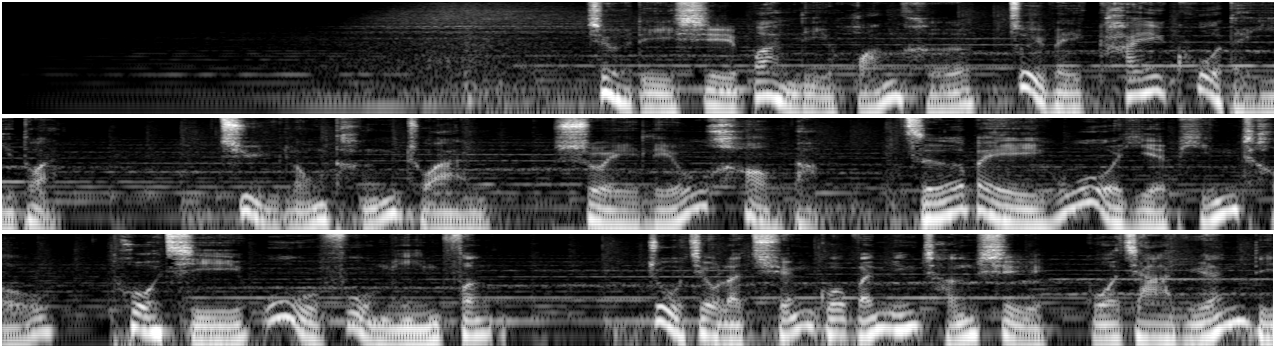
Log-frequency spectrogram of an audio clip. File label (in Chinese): 男 专题; 长垣河务局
